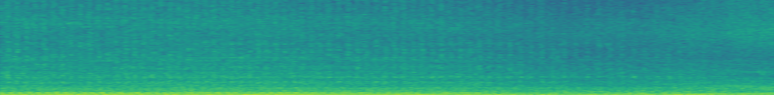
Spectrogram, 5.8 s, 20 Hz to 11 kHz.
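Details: 1979 Dodge 100 truck, cold, on choke after a choke repair: steady low rumbling idle, slightly fast, with even firing and no knocks or misses. Choke releases after about 3-4 minutes once the manifold heats up.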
